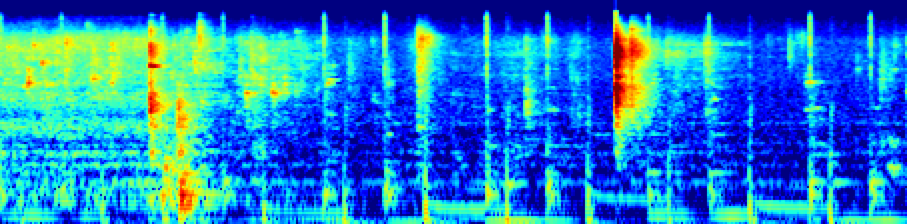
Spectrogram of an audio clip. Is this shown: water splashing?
yes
